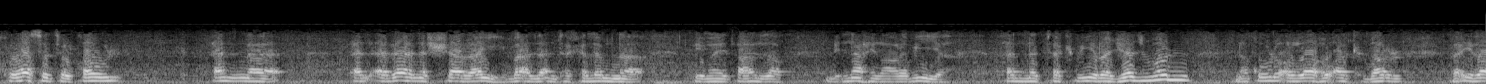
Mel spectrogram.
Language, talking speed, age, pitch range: Arabic, 75 wpm, 60-79, 130-155 Hz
